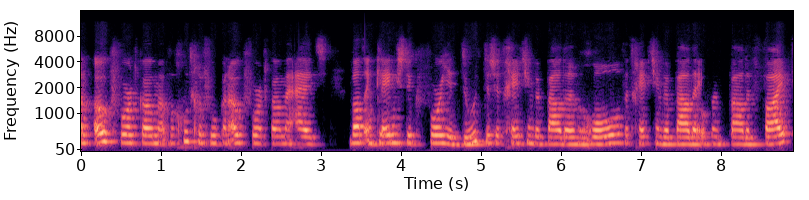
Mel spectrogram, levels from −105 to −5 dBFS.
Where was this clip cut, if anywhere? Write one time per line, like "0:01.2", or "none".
0:07.7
